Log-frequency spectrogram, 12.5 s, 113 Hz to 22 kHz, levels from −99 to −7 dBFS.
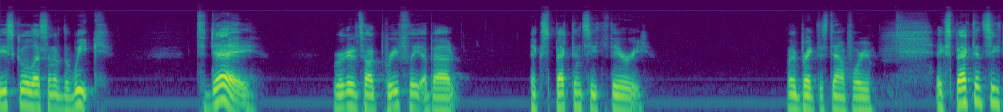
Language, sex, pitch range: English, male, 120-180 Hz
